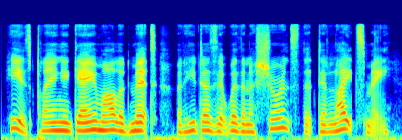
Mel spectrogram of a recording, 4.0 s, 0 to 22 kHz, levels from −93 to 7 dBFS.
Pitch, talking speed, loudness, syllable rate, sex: 190 Hz, 255 wpm, -17 LUFS, 6.0 syllables/s, female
